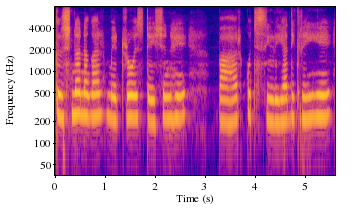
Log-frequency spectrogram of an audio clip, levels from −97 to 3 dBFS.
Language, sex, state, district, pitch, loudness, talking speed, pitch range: Hindi, female, Uttar Pradesh, Lucknow, 230 Hz, -16 LUFS, 120 wpm, 210-240 Hz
